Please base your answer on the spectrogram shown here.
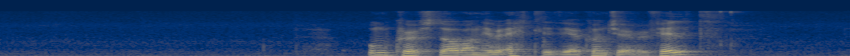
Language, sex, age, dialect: Faroese, male, 15-35, Norðuroyggjar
